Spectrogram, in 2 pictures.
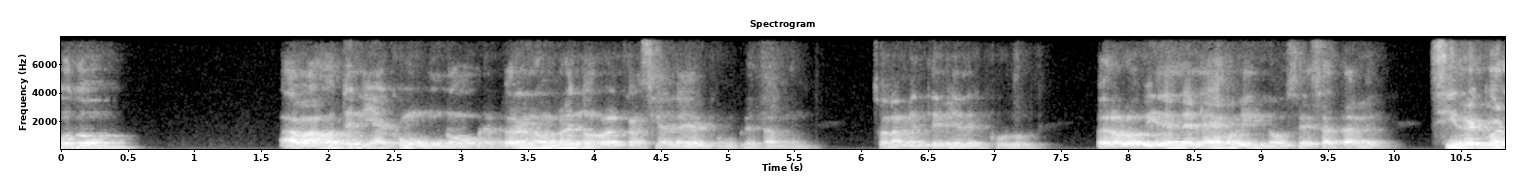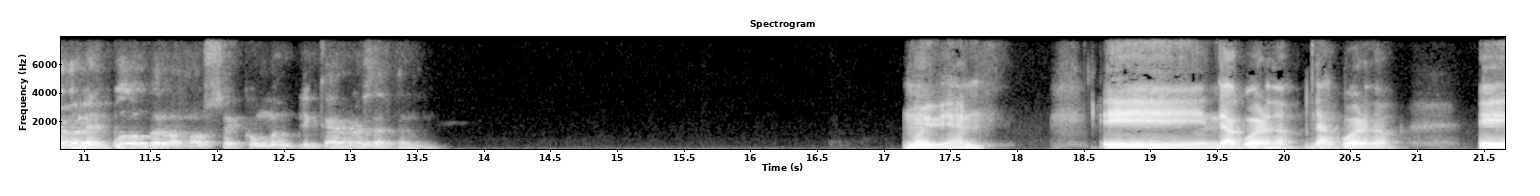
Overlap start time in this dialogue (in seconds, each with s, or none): none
